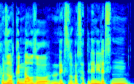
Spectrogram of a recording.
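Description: Slangy man with a high voice. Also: steady tone, fast talker, no echo, clean studio sound. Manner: swearing, slangy banter. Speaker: podcast co-host. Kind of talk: casual podcast chat.

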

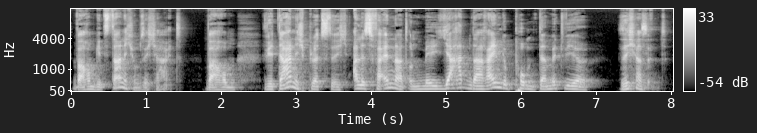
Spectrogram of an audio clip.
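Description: Guy ranting earnestly into his cam, slows way down to make a point then gets worked up. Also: mid-range voice, expressive. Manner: earnest and emphatic, pausing for weight, bursts of exasperation. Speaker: vlogger. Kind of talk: impassioned monologue to camera.

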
